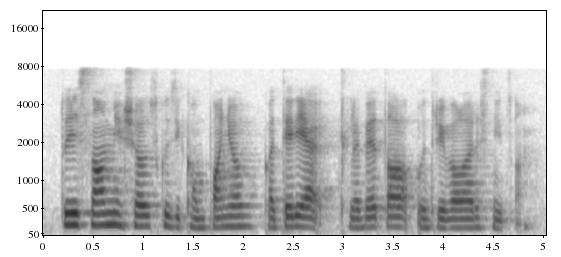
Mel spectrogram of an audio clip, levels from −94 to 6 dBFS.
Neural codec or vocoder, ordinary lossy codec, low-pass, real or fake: none; none; none; real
